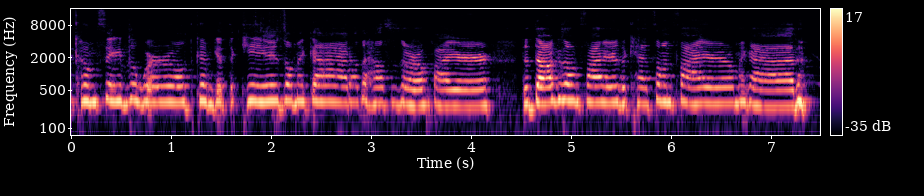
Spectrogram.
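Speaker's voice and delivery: high, hammed-up hysterical wail; mocking panic. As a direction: parody a frantic doomsday phone call. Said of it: "He's making fun of me".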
